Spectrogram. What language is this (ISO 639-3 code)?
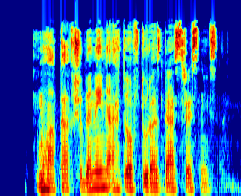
fas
